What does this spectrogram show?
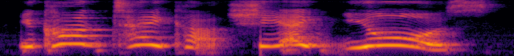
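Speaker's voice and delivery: anguished scream. A narrator's reading. A boy screaming at his father over his dead sister. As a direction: scream it out in raw grief. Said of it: "Bryce screamed".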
